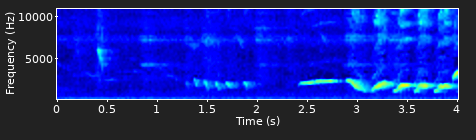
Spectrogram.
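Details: White-rumped shama in morning song near Prambanan, Central Java. Quiet short whistles lead into a long, clear, level whistle, followed by a loud run of swooping notes that rise and fall.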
